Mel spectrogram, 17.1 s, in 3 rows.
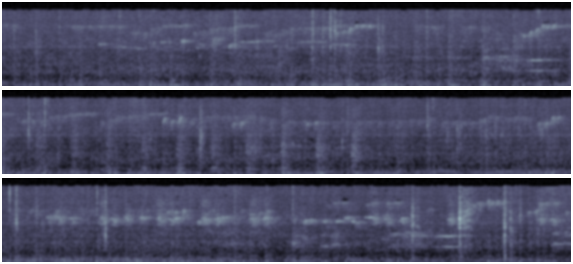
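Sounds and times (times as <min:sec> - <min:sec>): low steady background rumble: 0:00.0 - 0:17.0
faint bird chirps: 0:06.7 - 0:17.0.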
